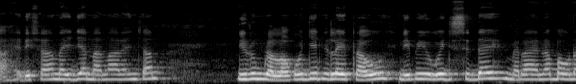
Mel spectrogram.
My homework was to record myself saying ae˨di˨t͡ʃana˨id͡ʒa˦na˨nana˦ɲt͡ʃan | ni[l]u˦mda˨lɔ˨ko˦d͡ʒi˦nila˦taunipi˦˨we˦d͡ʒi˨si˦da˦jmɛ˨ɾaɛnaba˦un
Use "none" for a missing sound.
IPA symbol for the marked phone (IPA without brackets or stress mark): ɾ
